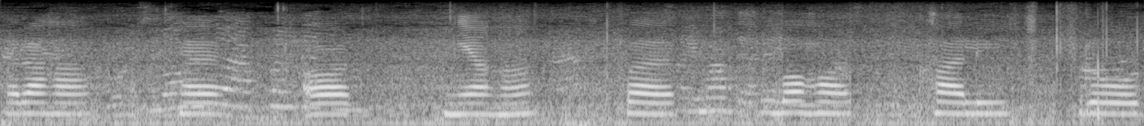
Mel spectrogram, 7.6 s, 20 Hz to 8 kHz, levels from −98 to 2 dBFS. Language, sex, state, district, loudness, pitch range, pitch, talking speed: Hindi, female, Chandigarh, Chandigarh, -16 LUFS, 220-230 Hz, 225 Hz, 70 wpm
